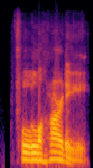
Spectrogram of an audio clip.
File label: "foolhardy", American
